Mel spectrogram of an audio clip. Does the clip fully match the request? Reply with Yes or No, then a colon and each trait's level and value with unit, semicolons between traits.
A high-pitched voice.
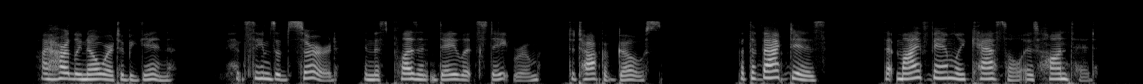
Yes: high, 235 Hz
